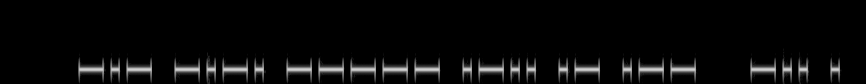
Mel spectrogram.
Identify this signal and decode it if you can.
Morse code, heard as a keyed tone, about 15 wpm, 700 Hz. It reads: KC0LAW DE
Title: USA Callsign DE Callsign - 6 Characters - 15wpm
